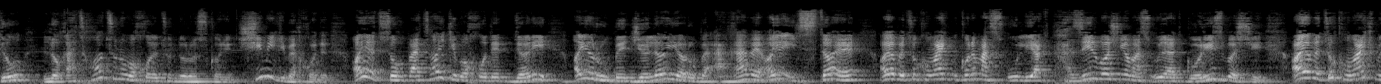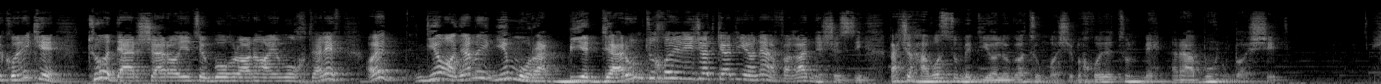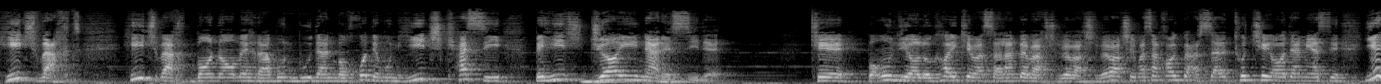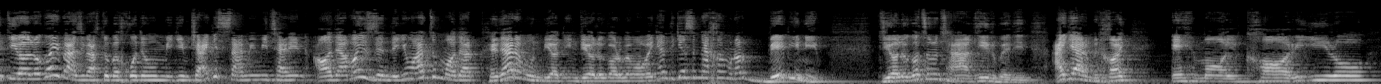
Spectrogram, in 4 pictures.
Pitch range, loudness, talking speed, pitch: 150-205 Hz, -21 LUFS, 160 wpm, 170 Hz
